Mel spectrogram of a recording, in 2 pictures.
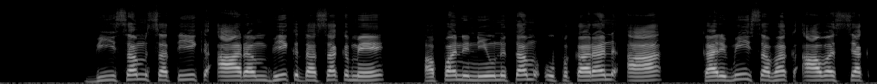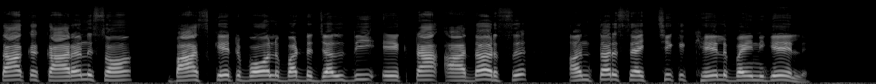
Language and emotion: Maithili, neutral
